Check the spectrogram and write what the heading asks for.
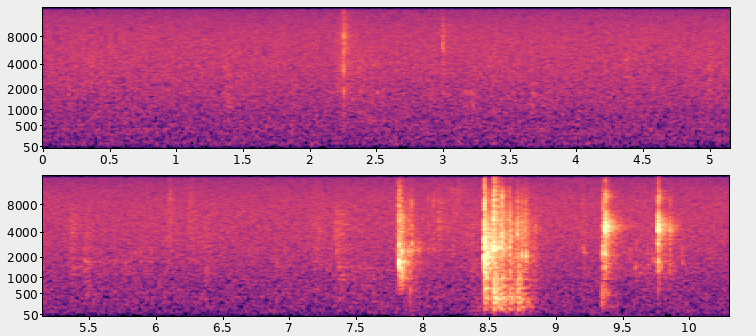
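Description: Steady low hiss, then near the end a handful of sharp plastic clicks and knocks, the loudest a quick cluster of several. These are paint-marker pens being capped, uncapped and set down on the table as one pen is swapped for another.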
